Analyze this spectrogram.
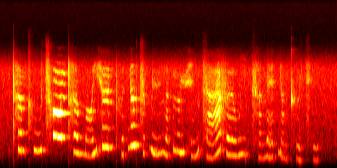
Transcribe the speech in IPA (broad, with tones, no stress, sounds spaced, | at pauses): t̪ʰ ɐ˨ m t̪ʰ uː˨˧ t͡sʰ ɔː˥ n t̪ʰ ɐ˨ w m ɔː˨˥ j h œː˥ n pʰ ɵ˨˥ t̚ j ɐ˥ w t͡s ʊ˨˥ k̚ l yː˨˧ n̪ ɐ˨˥ k̚ n̪ ɵ˧ ɥ h ɪ˨˥ ŋ t͡s aː˨˥ f œː˧ w iː˧ t̚ t͡sʰ ɐ˨˧ ŋ ɛː˨˥ k̚ j ɐ˨ ŋ kʰ ɵ˨˩ ɥ t͡sʰ ɪ˨˥ k̚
